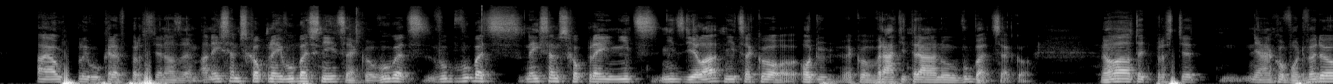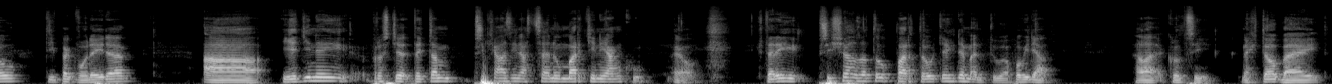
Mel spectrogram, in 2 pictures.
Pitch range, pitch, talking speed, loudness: 105-135 Hz, 120 Hz, 140 wpm, -20 LUFS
